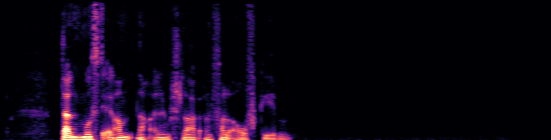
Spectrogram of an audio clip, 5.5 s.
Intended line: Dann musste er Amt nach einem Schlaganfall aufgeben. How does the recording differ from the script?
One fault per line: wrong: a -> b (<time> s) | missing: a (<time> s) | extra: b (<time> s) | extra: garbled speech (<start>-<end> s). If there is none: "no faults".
no faults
